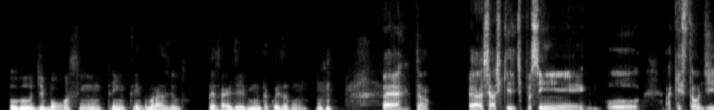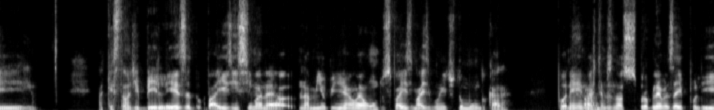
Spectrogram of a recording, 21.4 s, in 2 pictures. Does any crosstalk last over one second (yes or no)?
no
